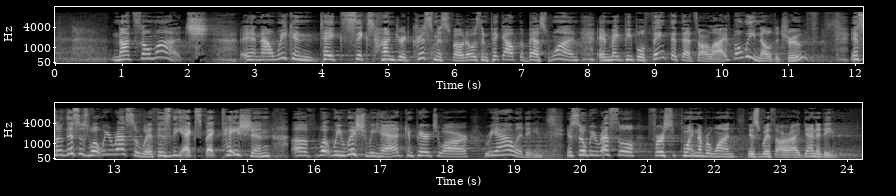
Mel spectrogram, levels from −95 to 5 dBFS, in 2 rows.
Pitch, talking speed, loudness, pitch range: 240 Hz, 155 wpm, -23 LUFS, 205-275 Hz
